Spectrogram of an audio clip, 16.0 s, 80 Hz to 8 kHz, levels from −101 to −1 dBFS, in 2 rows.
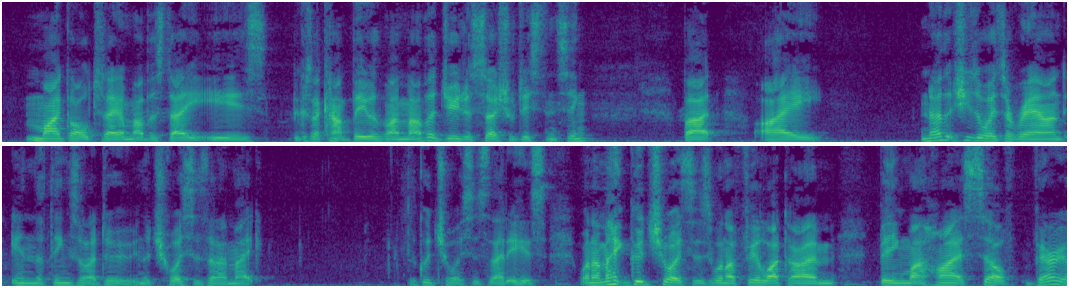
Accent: Australian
